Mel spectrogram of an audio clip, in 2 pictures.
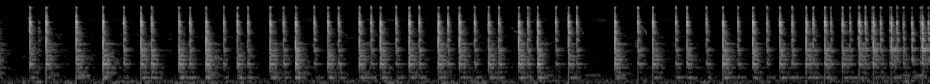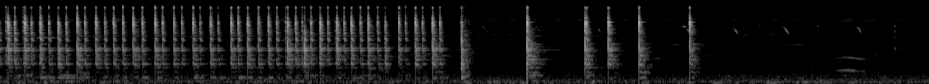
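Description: Toy car's pull-back motor ratcheting as the car is rolled back and forth under a finger: a string of sharp clicks that crowds into a fast, dense run, breaks off about 14 seconds in, and is followed by a few scattered clicks.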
